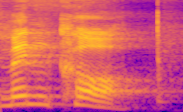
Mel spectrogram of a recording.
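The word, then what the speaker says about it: מנחה: I was going to go there for all men cow it's pronounced men car which means tribute gift are offering nothing about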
